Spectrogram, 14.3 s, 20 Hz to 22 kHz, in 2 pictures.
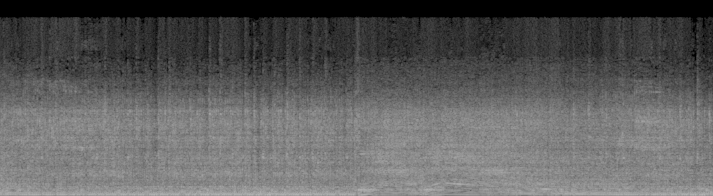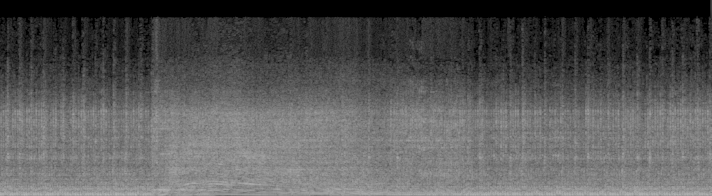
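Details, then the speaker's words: Homelite 360 chainsaw, after repair on the bench: a misaligned carburetor (intake) bushing had caused inconsistent running by letting air interrupt fuel flow. Mixture about 1¼ turns. Steady high two-stroke buzz with two quick throttle blips rising and falling cleanly; normal running. "so with it installed all right you know I'll let it sit I'll give it another cold start but I think this one's good to go"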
